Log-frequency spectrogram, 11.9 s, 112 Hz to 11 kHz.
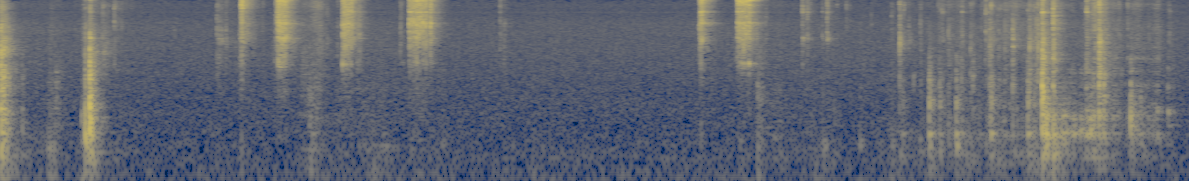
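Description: Ratchet wrench with a 10 mm socket: scattered sharp metal clicks and clinks, then a busier run of clicking and rattling near the end as the socket is worked onto a hard-to-reach engine-bay bolt.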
